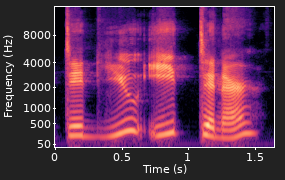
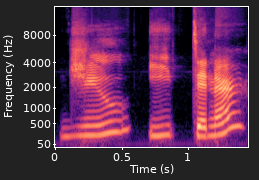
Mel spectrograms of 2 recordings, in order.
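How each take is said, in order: First: Each word before 'dinner' is said separately and fully. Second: 'You' is dropped, leaving two syllables before 'dinner'. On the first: "That's a four sounds in a sentence" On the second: "we reduce it to"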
